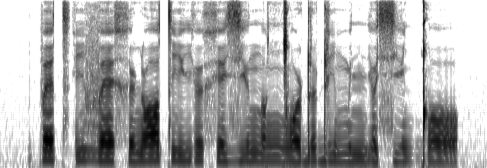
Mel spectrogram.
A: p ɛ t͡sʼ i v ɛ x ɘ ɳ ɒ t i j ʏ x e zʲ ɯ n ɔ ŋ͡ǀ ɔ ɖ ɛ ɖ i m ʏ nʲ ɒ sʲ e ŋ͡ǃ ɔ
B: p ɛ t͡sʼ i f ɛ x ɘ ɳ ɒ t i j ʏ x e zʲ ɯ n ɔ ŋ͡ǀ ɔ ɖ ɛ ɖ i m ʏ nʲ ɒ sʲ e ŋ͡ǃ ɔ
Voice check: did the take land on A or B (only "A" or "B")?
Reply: A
